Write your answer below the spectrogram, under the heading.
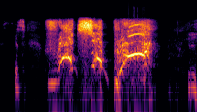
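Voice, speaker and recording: Shouting in a loud, put-on character voice, the speaker hits an extremely high pitch. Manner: loud, screaming, obnoxious.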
